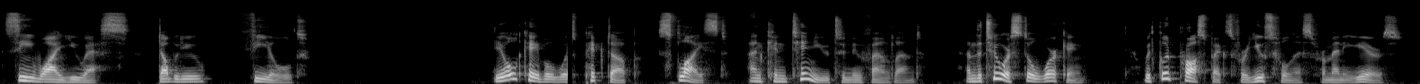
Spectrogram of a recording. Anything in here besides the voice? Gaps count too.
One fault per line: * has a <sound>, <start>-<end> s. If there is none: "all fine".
* has a dropout, 5.7-5.7 s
